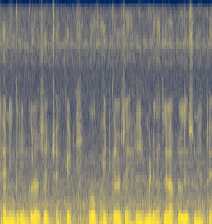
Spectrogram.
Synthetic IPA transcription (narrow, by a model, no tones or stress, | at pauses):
t̪jañiɡɾiːnkələɾt͡səd͡ʑæ̰keʈ | ʋəfa̰iʈkələɾt͡səɦelmeʈɡʱat̪lelaːpljalad̪isuːnjet̪ə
